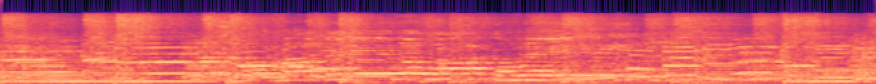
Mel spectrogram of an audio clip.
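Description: Live blues band playing: amplified blues harmonica over electric guitar, upright bass and drums, continuous and loud.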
